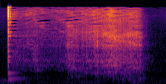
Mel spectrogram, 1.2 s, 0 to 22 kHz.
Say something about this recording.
Blade-3-Perc
Recorded knifes blades sound.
